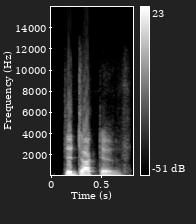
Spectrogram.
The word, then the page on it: deductive: American English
